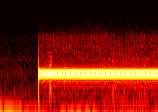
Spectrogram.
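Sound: telephone dial tone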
